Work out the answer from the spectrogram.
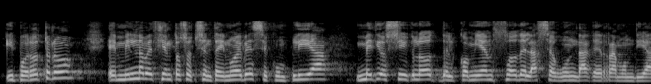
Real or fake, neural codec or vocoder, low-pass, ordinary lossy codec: fake; codec, 16 kHz, 16 kbps, FunCodec, trained on Chinese and English, 50 frames a second; none; none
